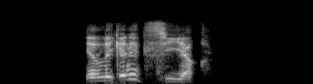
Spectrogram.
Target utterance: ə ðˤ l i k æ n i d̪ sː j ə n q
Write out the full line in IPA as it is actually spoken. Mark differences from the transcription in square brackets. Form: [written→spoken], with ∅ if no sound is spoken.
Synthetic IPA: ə ðˤ l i k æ n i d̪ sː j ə [n→∅] q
